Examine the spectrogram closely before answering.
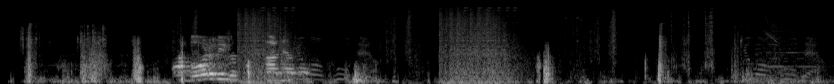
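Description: Footsteps thud on hard ground at a run.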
